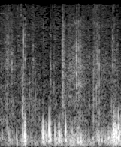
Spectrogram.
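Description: A jallikattu bull's hooves thudding and scrabbling irregularly on loose earth and gravel as it climbs a dirt mound during training.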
